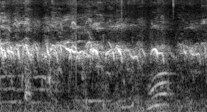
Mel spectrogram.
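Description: Domestic ducks being herded into their house at dusk make nearby overlapping quacks and calls, a steady flock chatter with no talk.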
